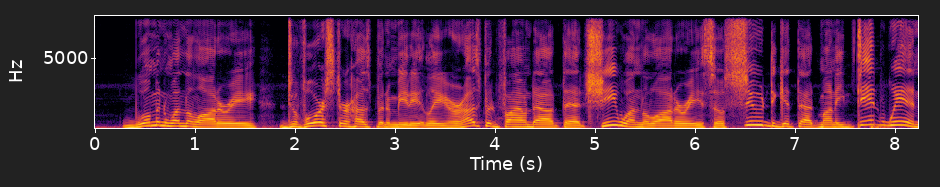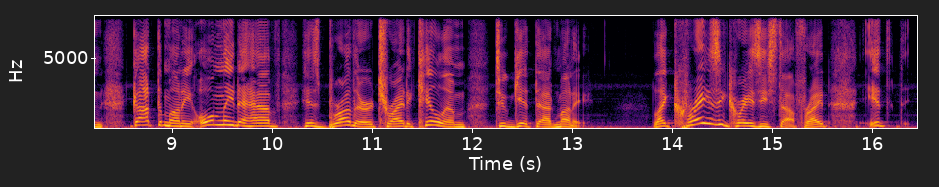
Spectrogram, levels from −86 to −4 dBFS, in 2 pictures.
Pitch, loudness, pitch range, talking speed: 160 Hz, -18 LUFS, 135-200 Hz, 170 wpm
